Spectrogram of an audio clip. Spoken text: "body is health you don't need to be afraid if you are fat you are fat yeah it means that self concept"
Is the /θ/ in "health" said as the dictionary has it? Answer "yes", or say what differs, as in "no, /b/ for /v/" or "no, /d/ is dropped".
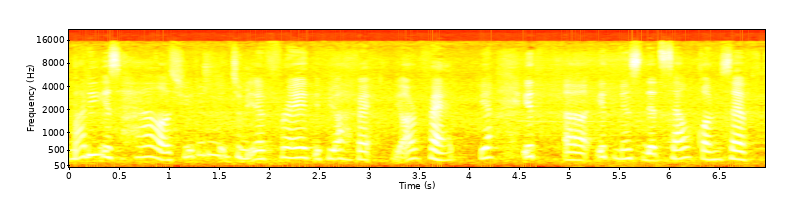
no, /s/ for /θ/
